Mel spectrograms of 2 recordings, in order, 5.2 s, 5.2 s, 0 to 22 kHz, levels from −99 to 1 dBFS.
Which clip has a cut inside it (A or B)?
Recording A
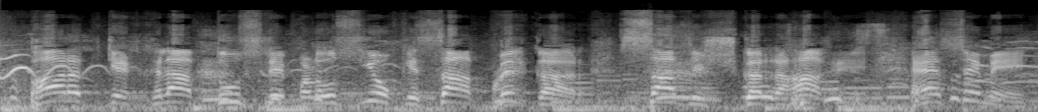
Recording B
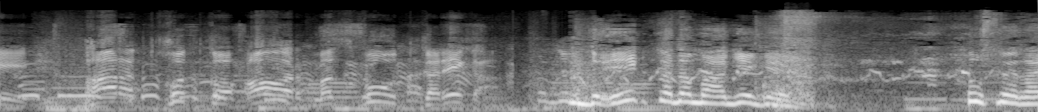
B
